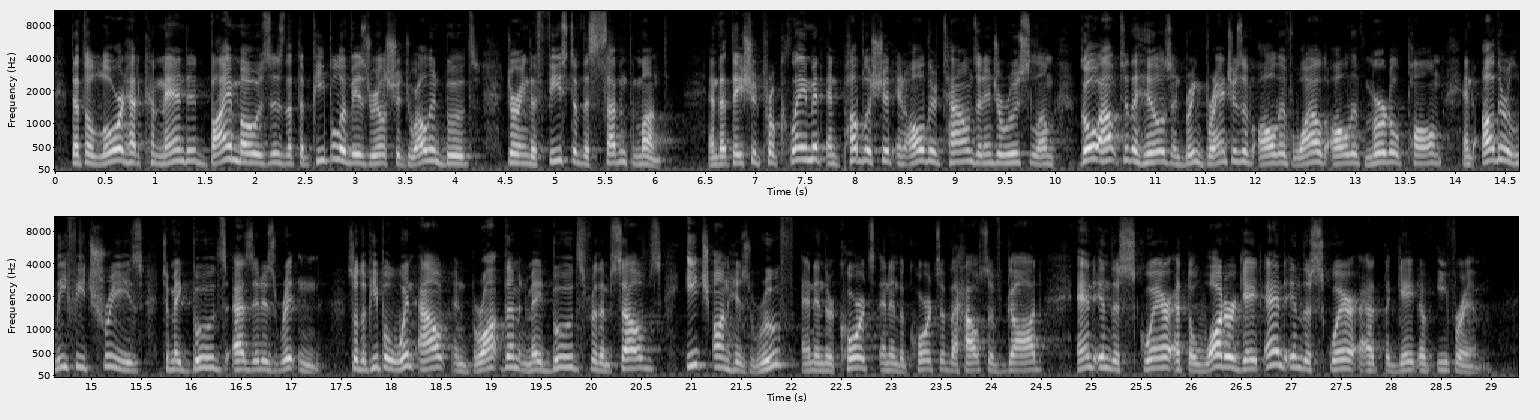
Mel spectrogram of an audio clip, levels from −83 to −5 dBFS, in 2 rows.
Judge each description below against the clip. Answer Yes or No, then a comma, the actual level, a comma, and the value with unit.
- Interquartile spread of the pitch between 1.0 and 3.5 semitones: No, average, 4.6 semitones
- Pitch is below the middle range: No, medium, 185 Hz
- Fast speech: Yes, fast, 225 wpm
